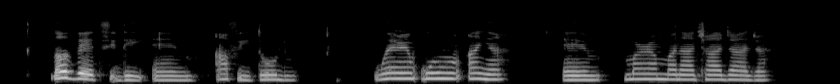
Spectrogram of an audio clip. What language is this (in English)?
Igbo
